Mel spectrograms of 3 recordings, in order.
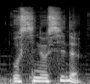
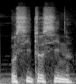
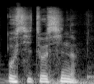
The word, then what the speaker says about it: ocytocine: Non mais parce que les orgasmes, parce que j'ai appris des super mots, je sais même pas si je les prononce encore, mais ocytocide. Ocytocine. Ocytocine.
